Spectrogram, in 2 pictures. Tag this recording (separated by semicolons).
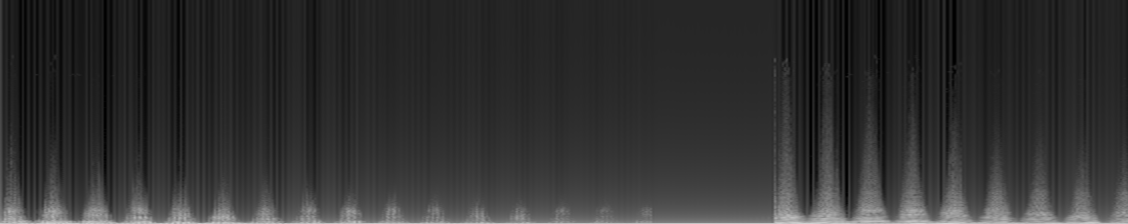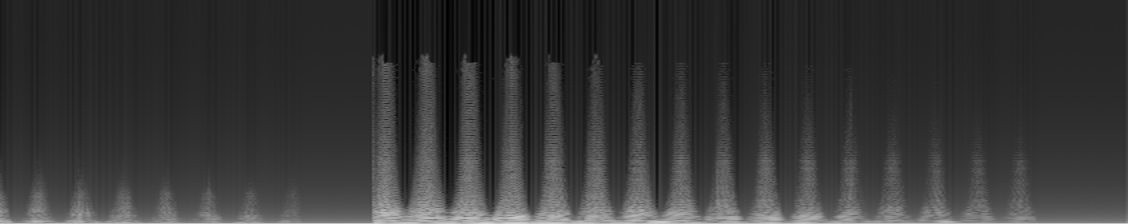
bass; synth; lazerbass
